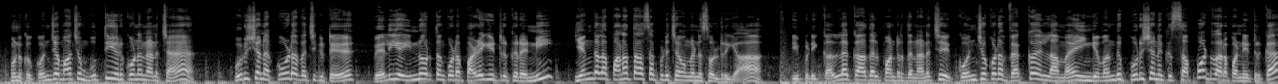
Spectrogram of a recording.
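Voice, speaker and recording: Old grandmother, haughty, scornful, fast scolding, man voicing her. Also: high-pitched, lively intonation, long reverb tail, slight background noise.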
